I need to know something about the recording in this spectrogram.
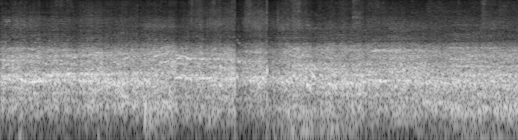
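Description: Spectators and coaches shouting and talking at once during a judo bout, a loud, steady din of many voices with no single voice standing out.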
